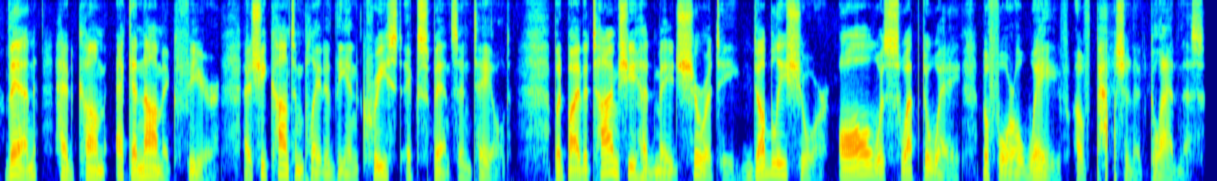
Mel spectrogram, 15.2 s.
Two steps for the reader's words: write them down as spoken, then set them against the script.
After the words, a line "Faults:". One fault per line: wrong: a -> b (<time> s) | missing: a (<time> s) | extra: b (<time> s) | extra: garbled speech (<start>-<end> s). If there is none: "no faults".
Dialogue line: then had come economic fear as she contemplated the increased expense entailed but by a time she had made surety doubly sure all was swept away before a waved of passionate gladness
then had come economic fear as she contemplated the increased expense entailed but by the time she had made surety doubly sure all was swept away before a wave of passionate gladness
Faults:
wrong: a -> the (7.2 s)
wrong: waved -> wave (12.7 s)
